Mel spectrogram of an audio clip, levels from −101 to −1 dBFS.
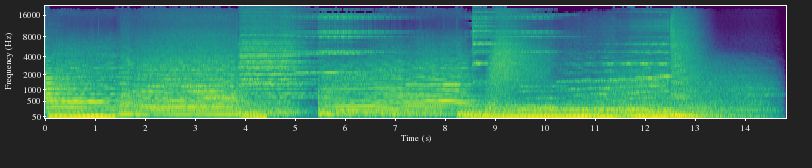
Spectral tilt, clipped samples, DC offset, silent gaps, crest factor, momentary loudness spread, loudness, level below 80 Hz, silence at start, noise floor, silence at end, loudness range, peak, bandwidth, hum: -5 dB/octave; under 0.1%; under 0.1%; none; 12 dB; 10 LU; -16 LUFS; -18 dBFS; 0 s; -37 dBFS; 0.25 s; 2 LU; -2 dBFS; over 20 kHz; none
